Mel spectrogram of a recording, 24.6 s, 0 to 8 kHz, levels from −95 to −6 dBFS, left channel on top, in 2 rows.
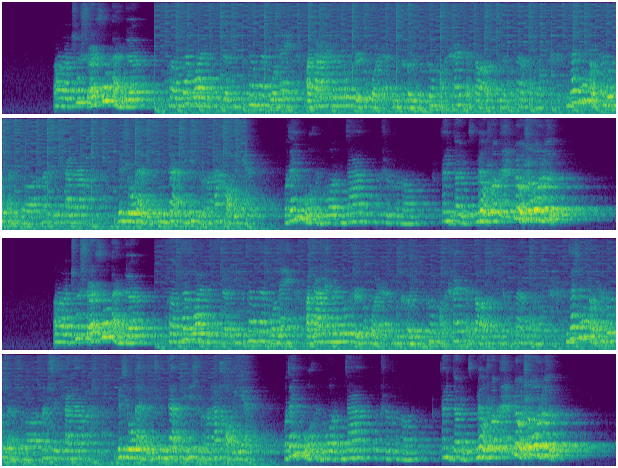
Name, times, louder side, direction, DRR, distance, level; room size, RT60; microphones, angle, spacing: voice 1, 1.0-2.8 3.3-14.2 14.6-17.3 17.9-20.7 21.1-23.3, equal, 75° right, -3 dB, 0.5 m, -24 dB
sound 1, 3.0-17.6, left 2 dB, 65° left, 0.3 m, -36 dB
3.5 x 2.4 x 3.4 m, 2.1 s
head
